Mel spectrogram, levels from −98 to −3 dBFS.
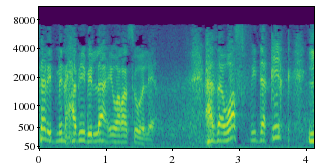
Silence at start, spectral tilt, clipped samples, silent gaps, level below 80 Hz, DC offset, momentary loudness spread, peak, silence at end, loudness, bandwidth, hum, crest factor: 0 s; -5 dB/octave; under 0.1%; none; -50 dBFS; 0.5%; 11 LU; -4 dBFS; 0 s; -17 LUFS; 7.4 kHz; none; 14 dB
